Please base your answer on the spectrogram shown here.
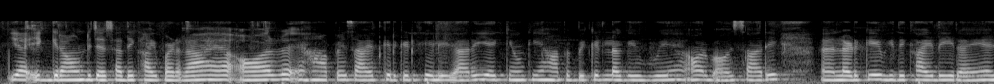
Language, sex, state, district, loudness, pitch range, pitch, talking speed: Hindi, female, Chhattisgarh, Kabirdham, -15 LUFS, 200-210 Hz, 205 Hz, 200 wpm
